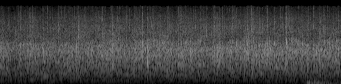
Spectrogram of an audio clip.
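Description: A debate audience applauds steadily, a dense patter of many hands clapping at an even level throughout, with a brief low rumble near the end.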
